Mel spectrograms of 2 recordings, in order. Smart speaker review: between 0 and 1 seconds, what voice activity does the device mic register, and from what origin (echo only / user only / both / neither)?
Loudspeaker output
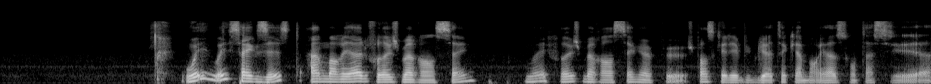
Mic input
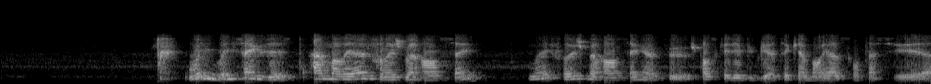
neither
